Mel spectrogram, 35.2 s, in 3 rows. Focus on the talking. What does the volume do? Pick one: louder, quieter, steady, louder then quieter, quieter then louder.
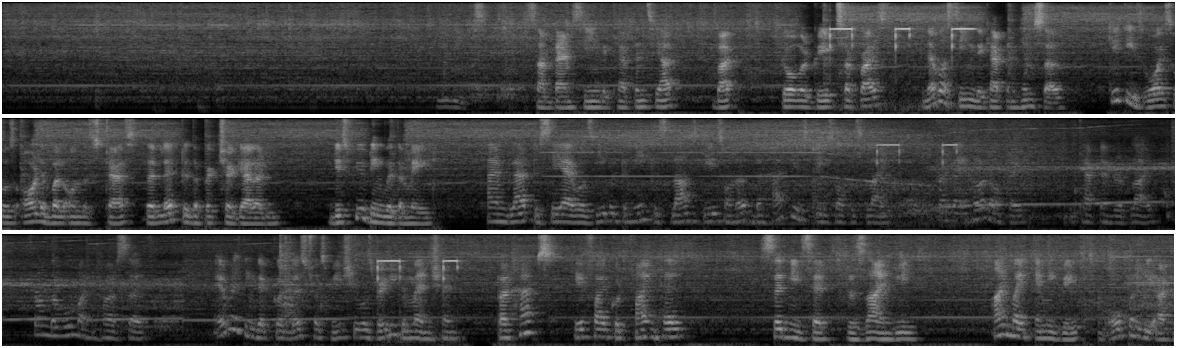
quieter then louder.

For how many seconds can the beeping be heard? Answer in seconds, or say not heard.
3 s.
